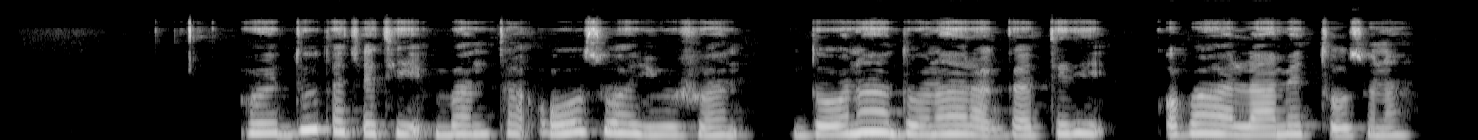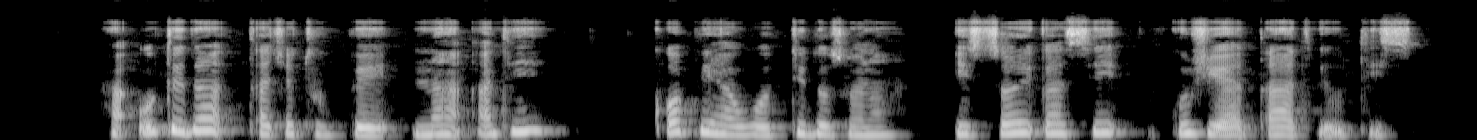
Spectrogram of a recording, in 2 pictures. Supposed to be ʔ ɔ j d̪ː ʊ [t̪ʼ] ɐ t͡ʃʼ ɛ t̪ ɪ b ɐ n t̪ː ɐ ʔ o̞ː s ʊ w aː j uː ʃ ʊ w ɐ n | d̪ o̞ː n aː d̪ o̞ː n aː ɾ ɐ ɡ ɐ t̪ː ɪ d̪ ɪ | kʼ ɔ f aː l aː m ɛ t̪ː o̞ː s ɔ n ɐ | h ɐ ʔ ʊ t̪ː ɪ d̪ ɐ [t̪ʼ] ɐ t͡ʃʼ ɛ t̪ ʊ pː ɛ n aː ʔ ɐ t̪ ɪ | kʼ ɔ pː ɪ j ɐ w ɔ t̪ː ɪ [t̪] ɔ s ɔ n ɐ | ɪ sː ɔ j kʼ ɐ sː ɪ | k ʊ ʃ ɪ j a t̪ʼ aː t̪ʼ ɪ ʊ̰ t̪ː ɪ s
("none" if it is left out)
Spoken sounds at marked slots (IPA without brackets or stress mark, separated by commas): t̪ʼ, t̪ʼ, d̪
